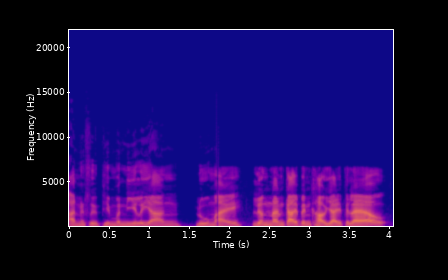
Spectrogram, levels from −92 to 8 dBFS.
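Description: At 1.84 s the input likely switched to a poorer device. After a 20 ms gap, speech loses everything above 6.5 kHz, turning dull, shifting in level, with faint new noise.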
